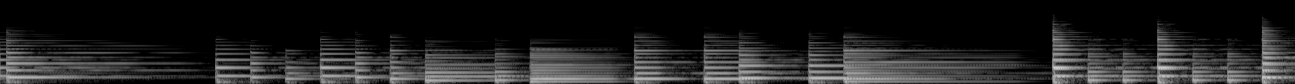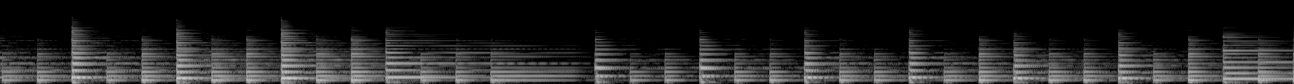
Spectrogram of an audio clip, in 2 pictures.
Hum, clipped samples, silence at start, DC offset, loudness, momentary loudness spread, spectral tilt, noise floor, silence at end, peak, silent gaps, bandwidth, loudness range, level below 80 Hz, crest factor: none; under 0.1%; 0 s; under 0.1%; -25 LUFS; 14 LU; -7.5 dB/octave; -53 dBFS; 0 s; -4 dBFS; none; 8.4 kHz; 6 LU; -50 dBFS; 20 dB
